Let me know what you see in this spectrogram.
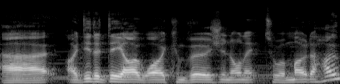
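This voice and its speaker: A man with a Southern English accent speaks at a fairly slow pace and a fairly low pitch. His pitch variation is ordinary, and music plays in the background. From Southampton, England. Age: 50s. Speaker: van dweller and cycle tourer. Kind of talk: casual talk to camera.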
